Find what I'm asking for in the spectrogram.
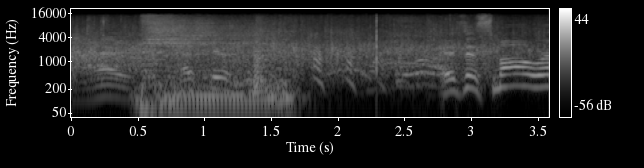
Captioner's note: laughs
